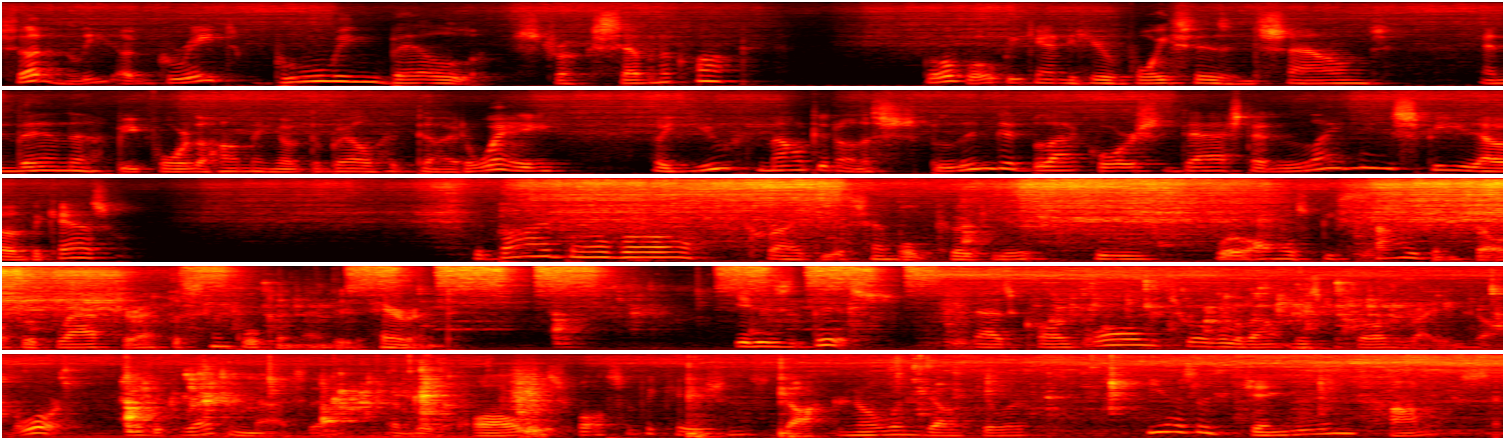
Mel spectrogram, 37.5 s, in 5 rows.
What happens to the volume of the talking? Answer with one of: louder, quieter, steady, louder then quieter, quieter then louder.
steady.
